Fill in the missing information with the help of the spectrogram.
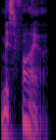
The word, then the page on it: misfire: British English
